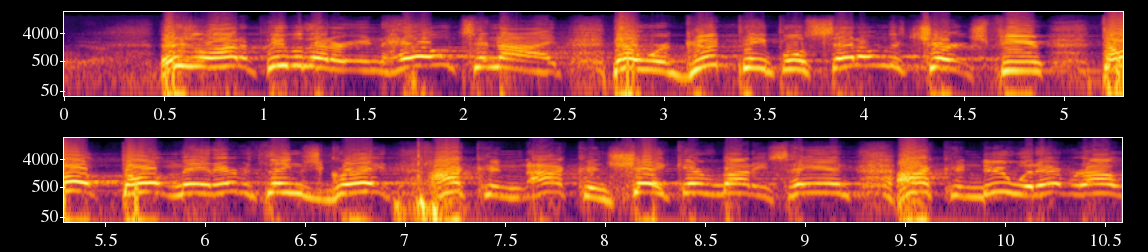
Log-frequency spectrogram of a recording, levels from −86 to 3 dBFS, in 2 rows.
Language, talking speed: English, 205 wpm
